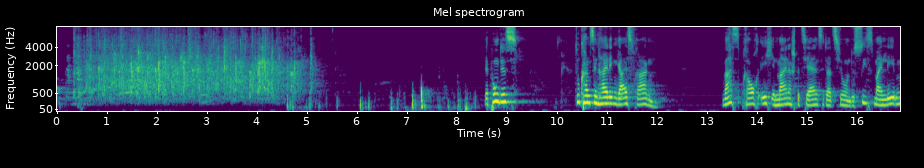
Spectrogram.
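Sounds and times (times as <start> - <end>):
applause: 0.3 - 5.4
speech: 8.6 - 9.3, 10.4 - 12.1, 13.3 - 16.8.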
